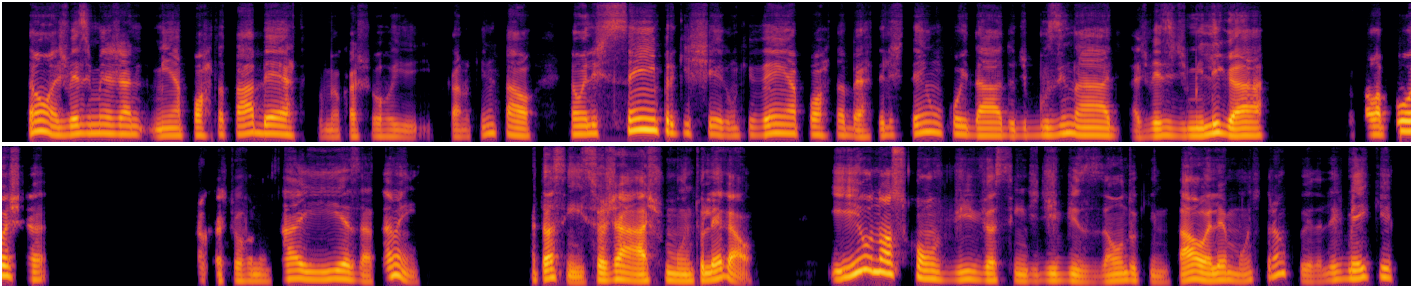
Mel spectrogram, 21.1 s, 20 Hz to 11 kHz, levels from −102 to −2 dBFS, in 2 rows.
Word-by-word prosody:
então 200 +1 +2
às 135 -5 -1
vezes 150 +3 +1
minha 165 -1 -1
jane 150 -2 -2
minha 130 +3 -3
porta 135 +2 -4
está 150 +3 -1
aberta, 160 -5 +1
para - - -25
o - - -15
meu 110 0 -12
cachorro 110 0 -9
ir 105 -1 -12 0.2
ficar 110 - -10
no 110 - -17
quintal. 140 -4 -3 0.2
Então 150 - -1
eles 160 +2 -3
sempre 215 -3 +4
que 165 - -11
chegam, 135 -4 -7
que 140 +2 -14
veem 160 +4 0
a 160 - -1
porta 140 -3 -5
aberta, 110 -3 -7
eles 135 +1 -11
têm 160 +6 -3
um 185 -2 -2
cuidado 125 -6 -2
de 125 - -13
buzinar, 135 0 -1
às 95 -1 -12
vezes 120 +3 -1
de 120 - -10
me 125 0 +2
ligar. 130 -5 +5 0.7
Falar: 145 +1 +3
"Poxa" 185 -5 +3 1.1
para - - -11
o - - -36
cachorro 110 -1 -6
não 105 -1 -7
sair, 140 0 +1
exatamente. 115 -8 -1 0.8
Então - - +6
assim, - - -2
isso 85 +8 +1
eu - - +6
já 120 -3 +5
acho 110 +3 +2
muito 110 0 +1
legal. 135 +6 +3 0.6
E 170 - +4
o 300 - +5
nosso 240 -4 +6
convívio, 130 -5 0
assim, 115 -1 -5
de 105 0 -10
divisão 110 -2 -3
do 115 -2 -3
quintal, 110 +7 +2
ele 115 +2 +3
é - - 0
muito 115 +2 -7
tranquilo. 180 - -6
Eles 120 +5 -6
meio 145 +3 +2
que, 165 -1 -3
130 Hz, 200 wpm, -25 LUFS, 115-150 Hz, 1.1 s, Então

